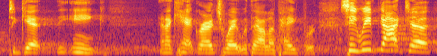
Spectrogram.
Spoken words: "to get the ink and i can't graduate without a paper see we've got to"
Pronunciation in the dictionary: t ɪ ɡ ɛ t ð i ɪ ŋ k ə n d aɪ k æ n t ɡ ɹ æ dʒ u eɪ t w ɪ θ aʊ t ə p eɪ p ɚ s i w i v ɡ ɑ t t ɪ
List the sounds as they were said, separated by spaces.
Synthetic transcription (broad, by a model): t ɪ ɡ ɛ t ð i ɪ ŋ k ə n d aɪ k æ n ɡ ɹ æ tʃ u eɪ t w ɪ θ aʊ t ə p eɪ p ɚ s i w i v ɡ ɑ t t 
